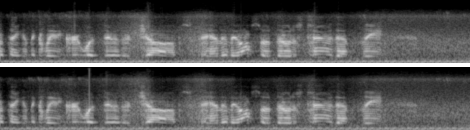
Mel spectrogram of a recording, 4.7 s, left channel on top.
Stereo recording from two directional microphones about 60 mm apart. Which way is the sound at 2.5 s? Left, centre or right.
Left.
